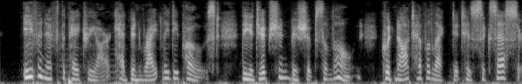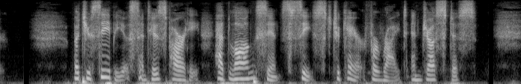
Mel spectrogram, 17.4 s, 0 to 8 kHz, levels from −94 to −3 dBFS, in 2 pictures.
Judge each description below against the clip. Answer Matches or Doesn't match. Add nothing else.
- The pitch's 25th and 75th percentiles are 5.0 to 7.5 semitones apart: Matches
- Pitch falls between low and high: Matches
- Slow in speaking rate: Matches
